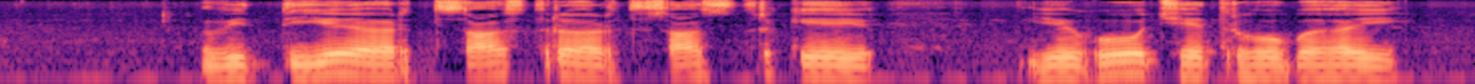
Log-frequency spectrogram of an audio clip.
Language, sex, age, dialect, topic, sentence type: Magahi, male, 31-35, Southern, banking, statement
